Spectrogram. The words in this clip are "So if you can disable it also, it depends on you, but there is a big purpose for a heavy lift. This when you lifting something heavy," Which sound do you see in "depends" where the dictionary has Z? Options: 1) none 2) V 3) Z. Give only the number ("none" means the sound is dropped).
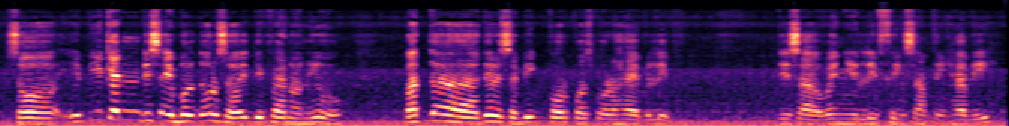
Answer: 1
